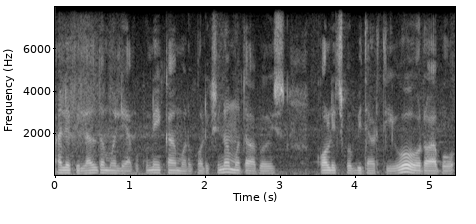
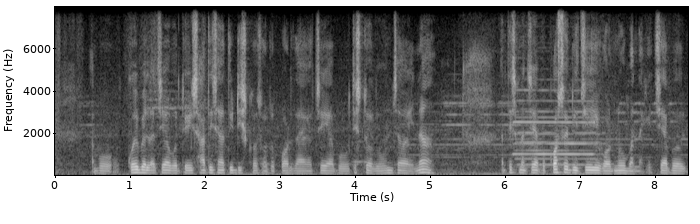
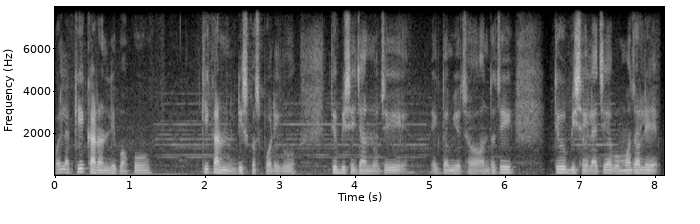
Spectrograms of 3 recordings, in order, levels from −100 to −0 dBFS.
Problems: constant background noise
